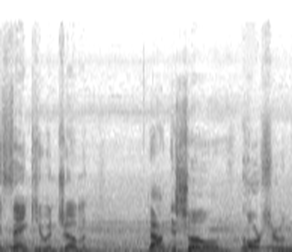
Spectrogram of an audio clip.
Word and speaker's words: Dankeschön: In German, you have all these alphabet letters that got the dots on them, and you gotta say it right, because the Germans get real fucking offended by that shit.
